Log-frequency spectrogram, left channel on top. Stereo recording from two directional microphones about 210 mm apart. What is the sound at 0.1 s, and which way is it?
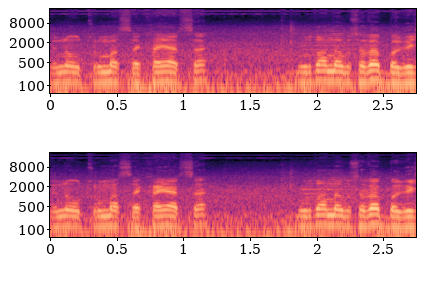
Speech, 20° left (ahead or behind).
